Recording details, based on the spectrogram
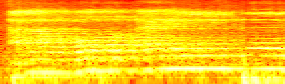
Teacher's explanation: Aro'aita, ya, rohnya tebal. A-nya tipis, A tipis.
